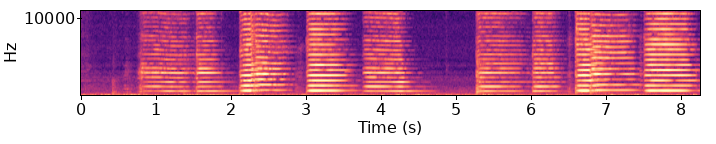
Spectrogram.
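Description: Solo violin, bowed note by note without a slur: a short phrase of about five notes, a brief pause, then the phrase played again.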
